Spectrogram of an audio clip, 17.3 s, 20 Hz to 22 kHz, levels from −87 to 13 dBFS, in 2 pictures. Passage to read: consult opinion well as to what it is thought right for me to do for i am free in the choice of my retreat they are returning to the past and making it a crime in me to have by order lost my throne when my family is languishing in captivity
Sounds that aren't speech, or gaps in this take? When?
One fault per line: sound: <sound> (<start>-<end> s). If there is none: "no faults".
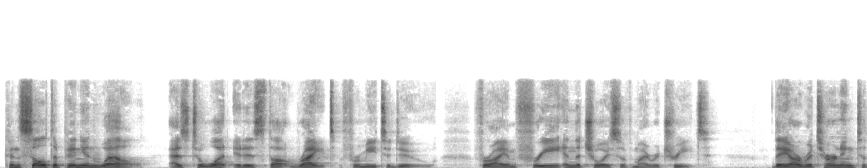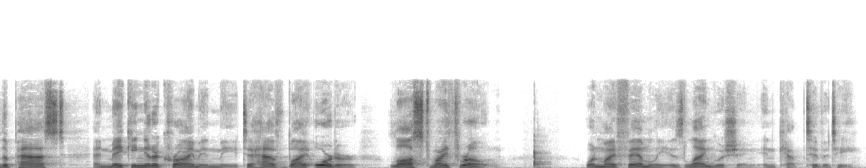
sound: thud (14.0-14.2 s)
